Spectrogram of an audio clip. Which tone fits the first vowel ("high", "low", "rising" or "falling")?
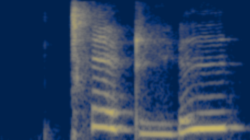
falling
